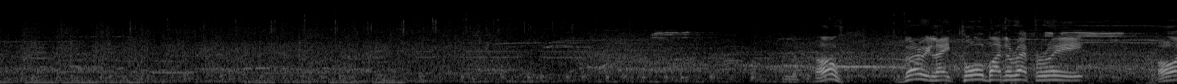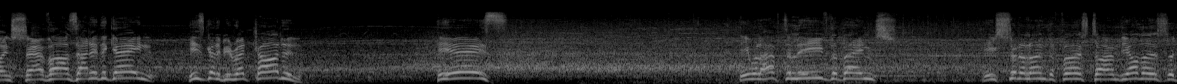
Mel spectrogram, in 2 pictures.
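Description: A large crowd murmurs and cheers in an echoing arena.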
